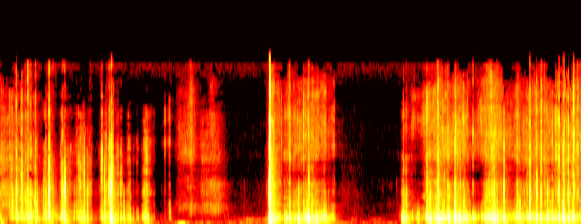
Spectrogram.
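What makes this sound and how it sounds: Long nails tap and scratch along the raised ridges of an empty, large rectangular yellow plastic tray with a bumpy corn-cob texture. Quick, dry, crackly scrapes and clicks come in bursts, interrupted by a quiet stretch and a single sharp, louder tap near the middle. After a brief silence, dense continuous scratching with a bright, gritty edge runs to the end.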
